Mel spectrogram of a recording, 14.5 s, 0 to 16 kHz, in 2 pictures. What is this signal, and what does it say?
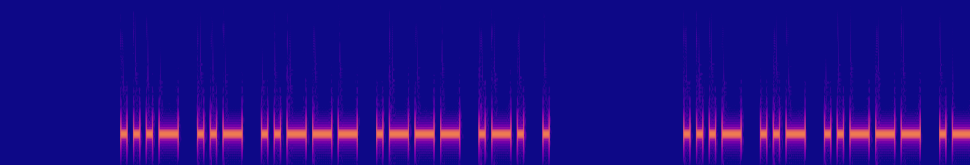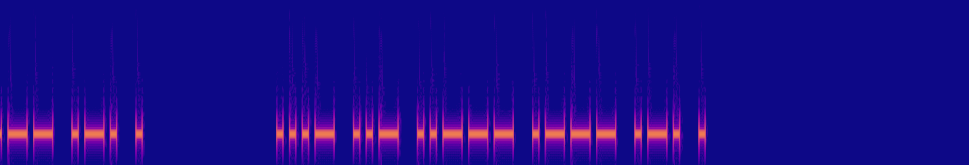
Morse code, heard as a keyed tone, about 25 wpm, 700 Hz. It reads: VU2JRE VU2JRE VU2JRE
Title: DXCC-100 Call Signs - 6 Characters - Repeated 3x - 25wpm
